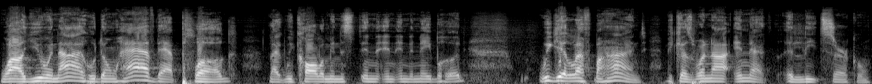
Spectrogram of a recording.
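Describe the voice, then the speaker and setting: A medium-pitched male speaker at a moderate pace, a plain, everyday voice with ordinary pitch variation. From Boston. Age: 40s. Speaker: city council candidate. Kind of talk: interview.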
